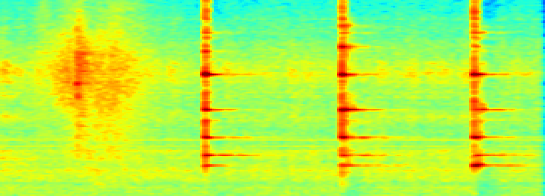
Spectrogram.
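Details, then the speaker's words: Light taps with a non-metallic object on a new bench grinder's abrasive wheel each give a clear, sustained, uninterrupted ring; wheel passes the ring test, no chips or cracks, fit to reinstall. "you should hear a nice clear uninterrupted sound that's good"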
